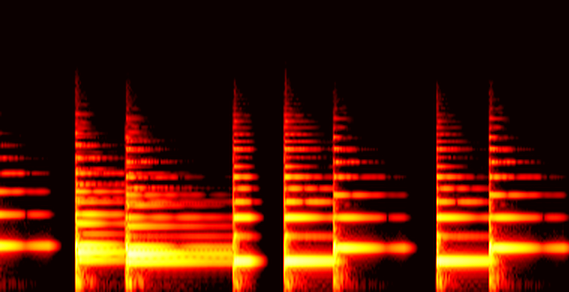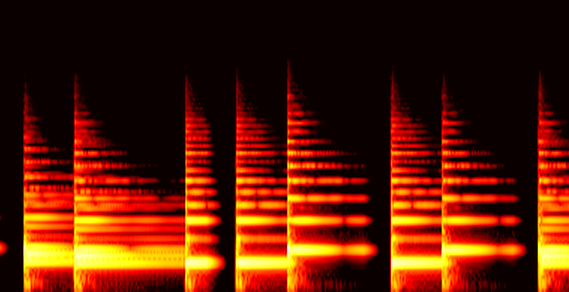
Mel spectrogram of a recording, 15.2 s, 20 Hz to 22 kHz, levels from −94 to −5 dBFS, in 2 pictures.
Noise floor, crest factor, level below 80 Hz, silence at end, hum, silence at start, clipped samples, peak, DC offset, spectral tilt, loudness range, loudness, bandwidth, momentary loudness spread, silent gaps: -46 dBFS; 18 dB; -60 dBFS; 0 s; none; 0 s; under 0.1%; -4 dBFS; under 0.1%; -9 dB/octave; 3 LU; -20 LUFS; 5.2 kHz; 17 LU; 0.83-1.00 s, 3.58-3.78 s, 5.58-5.81 s, 7.70-7.90 s, 10.61-10.73 s, 12.64-12.80 s, 14.62-14.76 s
